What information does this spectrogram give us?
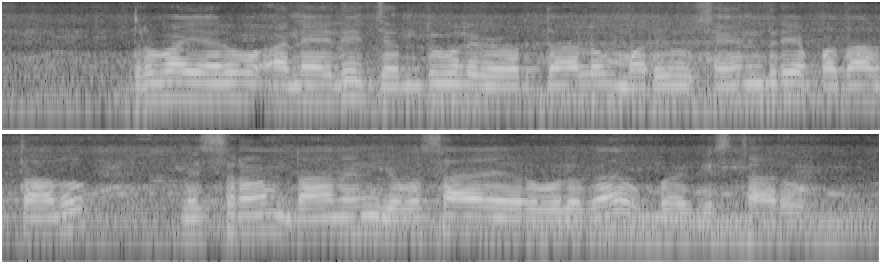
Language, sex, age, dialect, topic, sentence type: Telugu, male, 31-35, Southern, agriculture, statement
